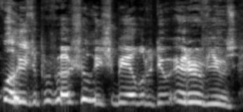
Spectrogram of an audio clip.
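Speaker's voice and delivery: high, fast mocking voice; put-on high-pitched objection; mock complaining fan.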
